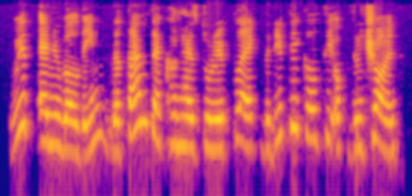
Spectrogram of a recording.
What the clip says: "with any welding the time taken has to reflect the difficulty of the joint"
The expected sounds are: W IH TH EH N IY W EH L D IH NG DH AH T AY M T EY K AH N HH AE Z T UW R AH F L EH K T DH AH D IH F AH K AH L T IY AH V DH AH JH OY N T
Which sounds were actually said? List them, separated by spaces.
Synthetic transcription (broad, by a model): W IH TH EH N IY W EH L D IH NG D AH T AY M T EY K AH N HH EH S T UW R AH P L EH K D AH D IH F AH K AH L T IY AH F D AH JH OY N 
